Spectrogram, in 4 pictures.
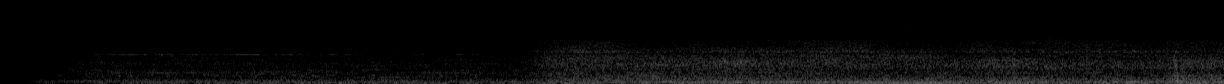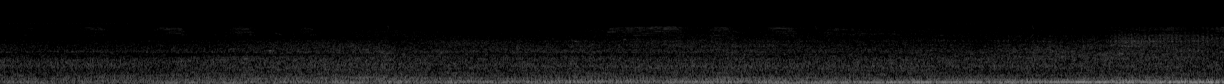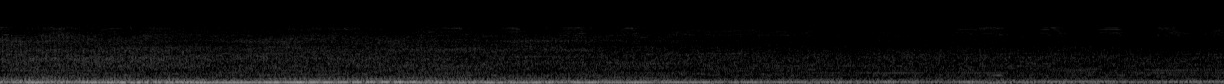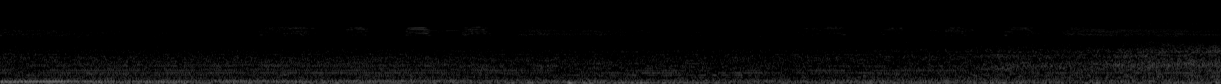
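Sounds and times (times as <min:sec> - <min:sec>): insects chorus: 0:00.4 - 0:48.9
vehicle engine hum: 0:00.5 - 0:48.9.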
